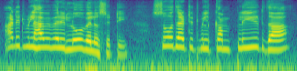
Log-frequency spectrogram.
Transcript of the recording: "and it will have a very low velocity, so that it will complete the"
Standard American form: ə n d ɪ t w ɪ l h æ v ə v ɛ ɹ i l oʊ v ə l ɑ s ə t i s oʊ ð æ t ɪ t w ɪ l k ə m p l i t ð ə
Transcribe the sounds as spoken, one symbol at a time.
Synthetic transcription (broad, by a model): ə n d ɪ t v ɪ l h æ v ə v ɛ ɹ i l oʊ v ə l ɑ s ə t i s oʊ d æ t ɪ t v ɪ l k ə m p l i t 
